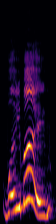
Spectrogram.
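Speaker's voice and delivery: high, loud put-on baby voice; terrifying baby voice. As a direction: squeal it like a creepy baby. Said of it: "The voice was terrifying".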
